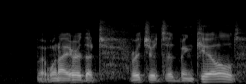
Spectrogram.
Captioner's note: none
